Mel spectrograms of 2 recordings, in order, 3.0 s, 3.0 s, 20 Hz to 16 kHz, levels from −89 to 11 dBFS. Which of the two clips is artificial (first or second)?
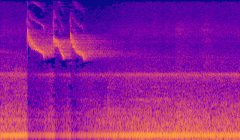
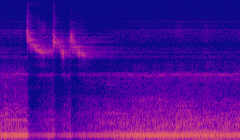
second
